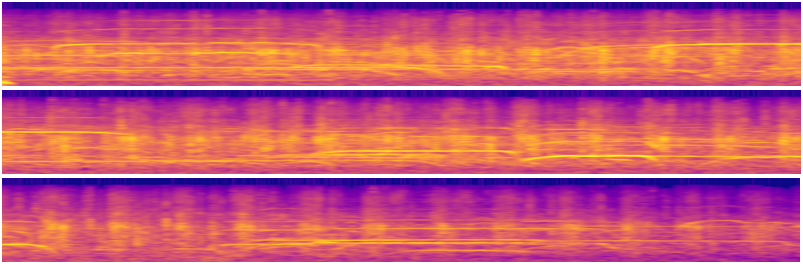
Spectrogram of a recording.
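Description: A large outdoor crowd at the Newport Folk Festival in Newport applauds steadily and cheers in the rain, with whoops and whistles rising over dense clapping that swells in the middle and continues throughout, fairly loud.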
